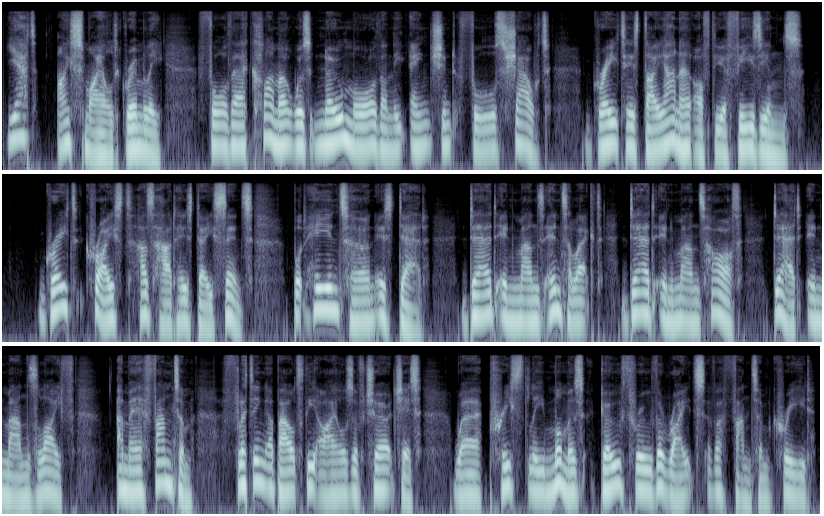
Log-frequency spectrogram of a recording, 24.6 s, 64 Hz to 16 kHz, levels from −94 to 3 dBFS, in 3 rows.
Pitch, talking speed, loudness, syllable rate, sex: 135 Hz, 160 wpm, -19 LUFS, 4.2 syllables/s, male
